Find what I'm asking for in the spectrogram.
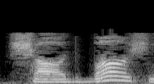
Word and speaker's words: شادباش: این واژه رو شاباش یا شادباش نیز گفتند و هر دو تلفظ و روایت آن نیز بی اشکال است.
